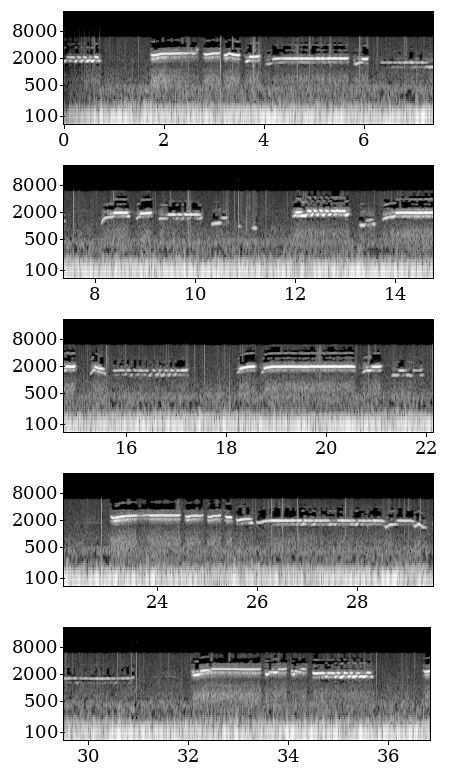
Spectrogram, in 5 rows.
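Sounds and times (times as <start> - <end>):
person whistling a bluesy melody: 0.0 - 0.8, 1.7 - 7.5, 8.1 - 11.3, 11.9 - 17.3, 18.2 - 22.0, 23.0 - 31.0, 32.0 - 35.8, 36.7 - 36.8
low steady rumble: 0.0 - 36.8.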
